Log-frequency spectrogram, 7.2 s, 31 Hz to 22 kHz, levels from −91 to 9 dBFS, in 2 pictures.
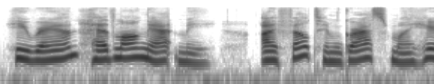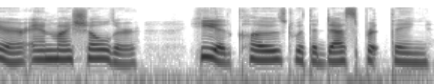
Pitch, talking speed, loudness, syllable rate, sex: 205 Hz, 175 wpm, -20 LUFS, 4.2 syllables/s, female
